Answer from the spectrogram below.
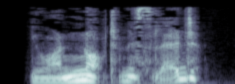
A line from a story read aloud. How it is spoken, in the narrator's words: he said through clenched teeth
